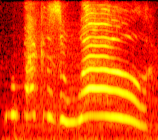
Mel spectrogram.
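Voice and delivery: excited. Acted. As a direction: greet them with delight. Greeting returning friend.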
